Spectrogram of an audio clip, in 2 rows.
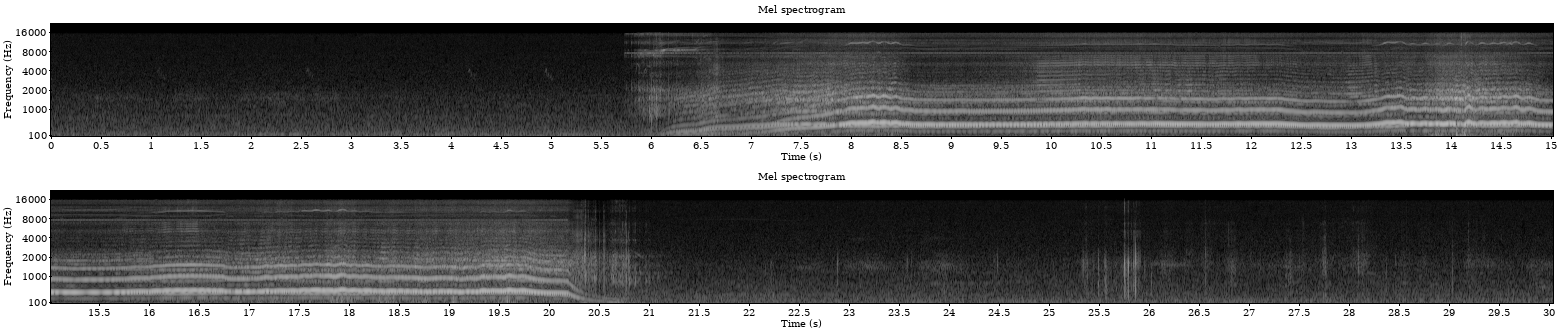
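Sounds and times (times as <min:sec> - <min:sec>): drone motors whining: 0:05.8 - 0:21.2.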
